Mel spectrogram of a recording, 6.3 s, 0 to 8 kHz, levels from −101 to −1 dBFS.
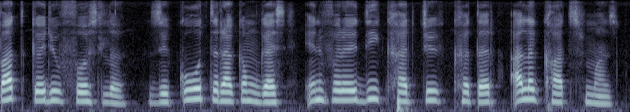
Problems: none marked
